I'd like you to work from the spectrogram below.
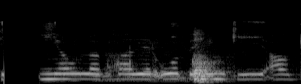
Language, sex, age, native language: Icelandic, male, 12, Icelandic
